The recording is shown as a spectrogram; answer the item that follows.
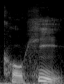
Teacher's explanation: So this actually came out as simply an H, ko-Hi, also with a bit of that breathy sound. And going out to the west here, this is where we see that K sound, often written as a C.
